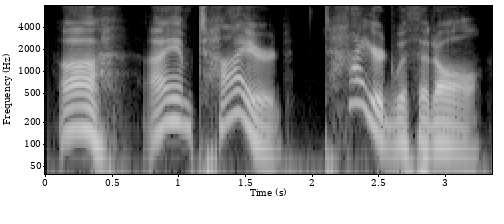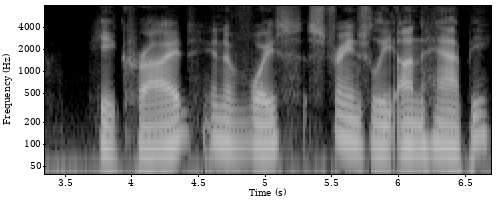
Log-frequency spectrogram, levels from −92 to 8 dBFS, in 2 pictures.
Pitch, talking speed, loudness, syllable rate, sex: 120 Hz, 125 wpm, -21 LUFS, 3.9 syllables/s, male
